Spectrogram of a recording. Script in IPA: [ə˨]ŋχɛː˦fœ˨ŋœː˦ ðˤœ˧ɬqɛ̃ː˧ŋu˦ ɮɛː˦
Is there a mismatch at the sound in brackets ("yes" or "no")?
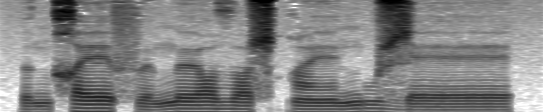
no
